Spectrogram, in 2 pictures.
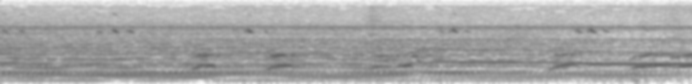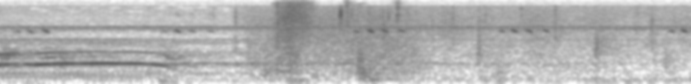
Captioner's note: rooster crowing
